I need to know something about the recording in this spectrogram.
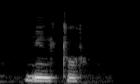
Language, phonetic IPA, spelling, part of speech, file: Polish, [ˈvʲilt͡ʃur], wilczur, noun, LL-Q809 (pol)-wilczur.wav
